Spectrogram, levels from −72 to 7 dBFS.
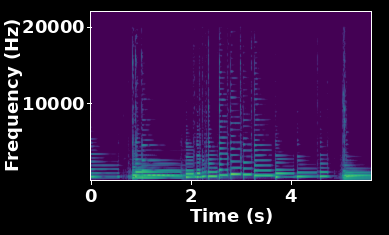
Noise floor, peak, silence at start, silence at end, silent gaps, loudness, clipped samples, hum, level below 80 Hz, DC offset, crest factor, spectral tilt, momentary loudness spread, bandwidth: -41 dBFS; -6 dBFS; 0 s; 0 s; none; -21 LUFS; under 0.1%; none; under -90 dBFS; under 0.1%; 16 dB; -3.5 dB/octave; 10 LU; 19.5 kHz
